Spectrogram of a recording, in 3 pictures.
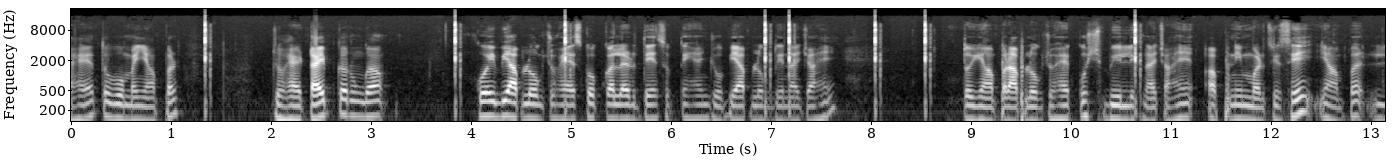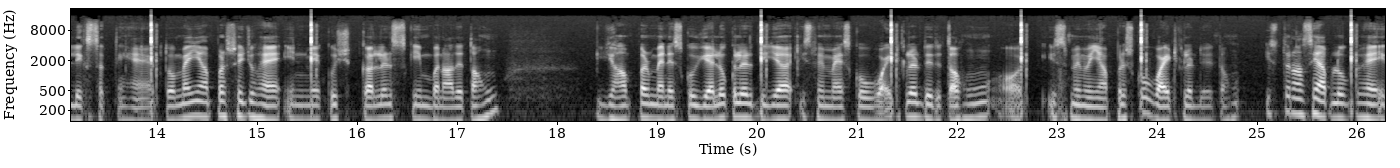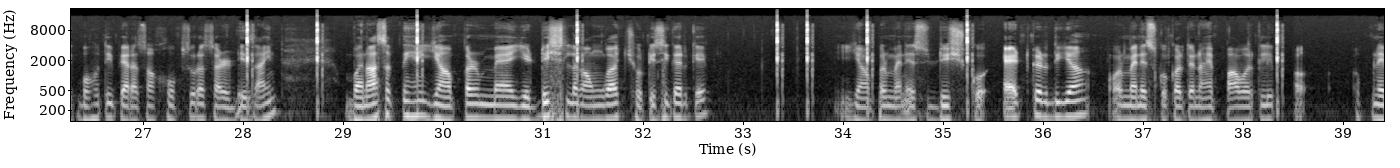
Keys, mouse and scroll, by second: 3.9 click, 4.4 F2, 4.9 click, 5.1-5.6 F2, 7.0 click, 9.7 F3, 10.6-12.0 drag, 12.7 g, 12.9 Delete, 13.4 z, 13.8 click, 14.1 c, 14.5 click, 15.7 ctrl+click, 19.4 ctrl+click, 22.9 ctrl+click, 23.3 ctrl+r, 24.0 click, 24.2 F3, 25.8 click, 26.3 F2, 28.2-31.0 drag, 31.3 F2, 31.5 click, 31.7-32.5 F2, 33.4-36.4 drag, 37.1 w, 38.6 click.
